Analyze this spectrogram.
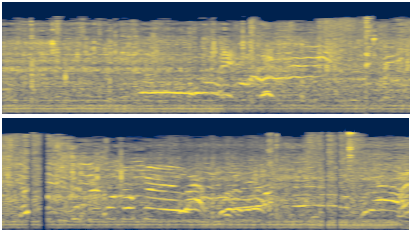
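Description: A crowd of people shout and cheer outdoors.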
